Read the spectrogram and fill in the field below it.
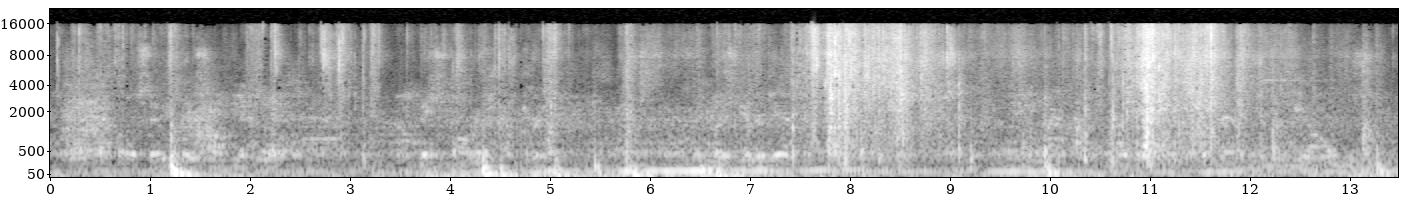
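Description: Plastic wrappers crinkle and rustle as a man handles card packs.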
